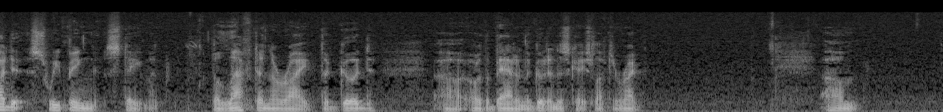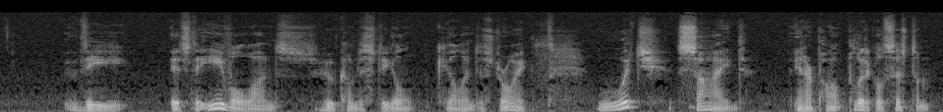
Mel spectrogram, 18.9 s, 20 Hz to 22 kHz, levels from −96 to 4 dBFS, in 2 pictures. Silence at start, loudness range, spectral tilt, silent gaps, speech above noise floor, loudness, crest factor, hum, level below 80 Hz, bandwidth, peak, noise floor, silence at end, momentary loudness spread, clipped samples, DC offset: 0 s; 8 LU; -5 dB/octave; none; 27 dB; -29 LUFS; 22 dB; none; -44 dBFS; 14 kHz; -8 dBFS; -55 dBFS; 0.1 s; 18 LU; under 0.1%; under 0.1%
